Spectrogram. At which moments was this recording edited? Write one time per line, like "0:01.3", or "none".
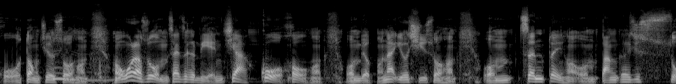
0:03.8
